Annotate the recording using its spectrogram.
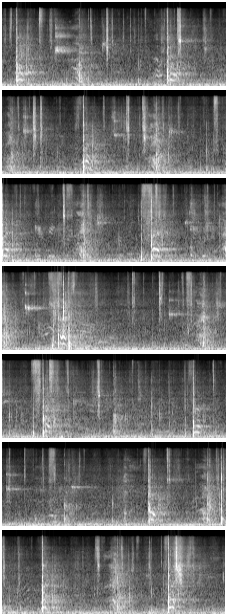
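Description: Tennis ball being struck by racquets and bouncing on a hard court in a baseline rally: a run of sharp pops about every second or two.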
